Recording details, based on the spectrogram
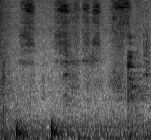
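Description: Pen or chalk writing out maths equations, a few soft scratchy strokes with brief taps and pauses, quiet and close in a still room.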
